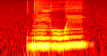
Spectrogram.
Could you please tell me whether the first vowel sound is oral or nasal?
nasal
